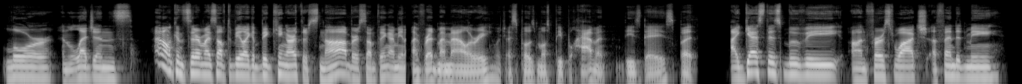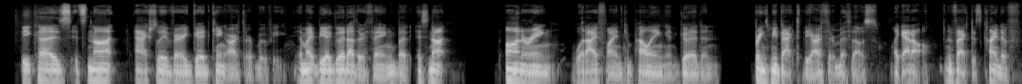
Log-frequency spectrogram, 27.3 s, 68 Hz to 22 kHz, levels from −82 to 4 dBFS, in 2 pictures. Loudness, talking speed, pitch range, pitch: -20 LUFS, 185 wpm, 80-115 Hz, 95 Hz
